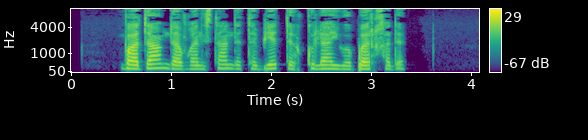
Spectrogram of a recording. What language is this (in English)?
Pashto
